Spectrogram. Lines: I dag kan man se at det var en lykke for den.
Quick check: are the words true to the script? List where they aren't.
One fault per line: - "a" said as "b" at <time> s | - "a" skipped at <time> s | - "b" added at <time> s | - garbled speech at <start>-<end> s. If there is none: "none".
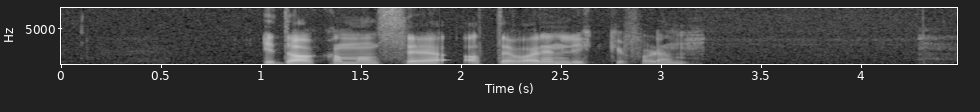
none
